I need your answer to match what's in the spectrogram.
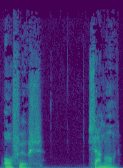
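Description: A young singer, voiced by a male reader, full-toned and soft, pleading with rising urgency. The voice sits low and husky, recorded close and dry. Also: dry recording. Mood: calm.

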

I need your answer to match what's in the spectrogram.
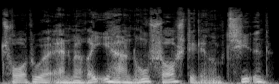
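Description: A patient young husband reasons softly and earnestly, as a man reading a story gives him voice. The voice sits low and a little husky, close and dry. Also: lively intonation, no echo, full character voice. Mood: gentle coaxing. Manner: gentle, coaxing, earnest.

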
